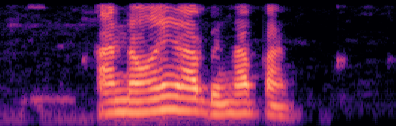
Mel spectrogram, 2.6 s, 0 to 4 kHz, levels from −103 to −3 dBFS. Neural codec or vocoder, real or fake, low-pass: vocoder, 22.05 kHz, 80 mel bands, Vocos; fake; 3.6 kHz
